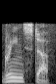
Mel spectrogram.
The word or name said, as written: greenstuff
